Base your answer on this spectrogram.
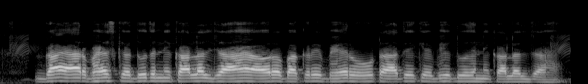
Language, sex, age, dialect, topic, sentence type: Magahi, male, 18-24, Southern, agriculture, statement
